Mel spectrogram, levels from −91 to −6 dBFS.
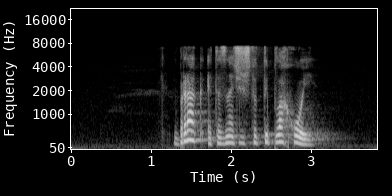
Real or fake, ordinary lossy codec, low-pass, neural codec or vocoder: real; none; 7.2 kHz; none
